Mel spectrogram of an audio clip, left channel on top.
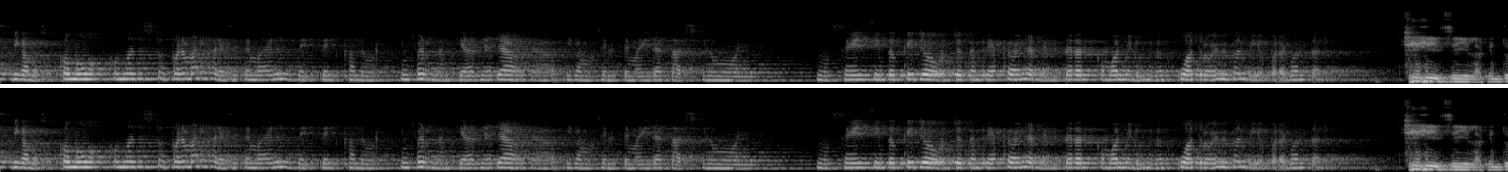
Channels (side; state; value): both; identical; correlation 1.00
